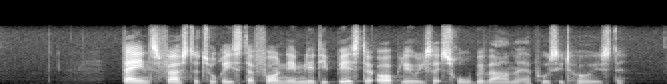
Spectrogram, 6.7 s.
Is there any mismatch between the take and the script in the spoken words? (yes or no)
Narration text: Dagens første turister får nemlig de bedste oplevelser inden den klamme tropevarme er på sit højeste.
yes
